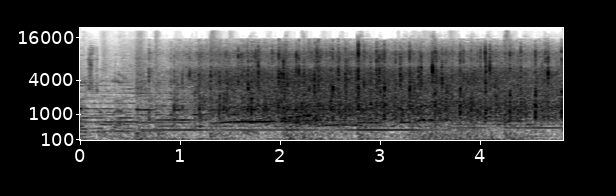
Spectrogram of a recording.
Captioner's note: audience applauding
